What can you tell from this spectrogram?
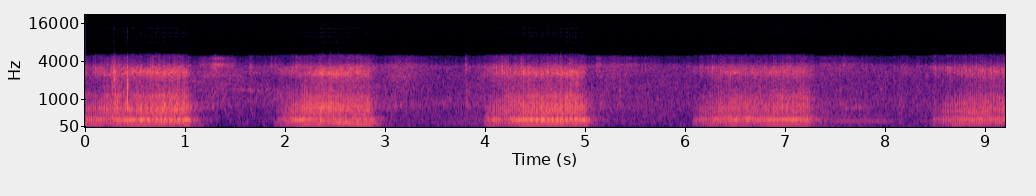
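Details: Loud, rattling snores in a steady rhythm, about 15 a minute, harsh vibration on each inhalation, from a bulldog; snoring.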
